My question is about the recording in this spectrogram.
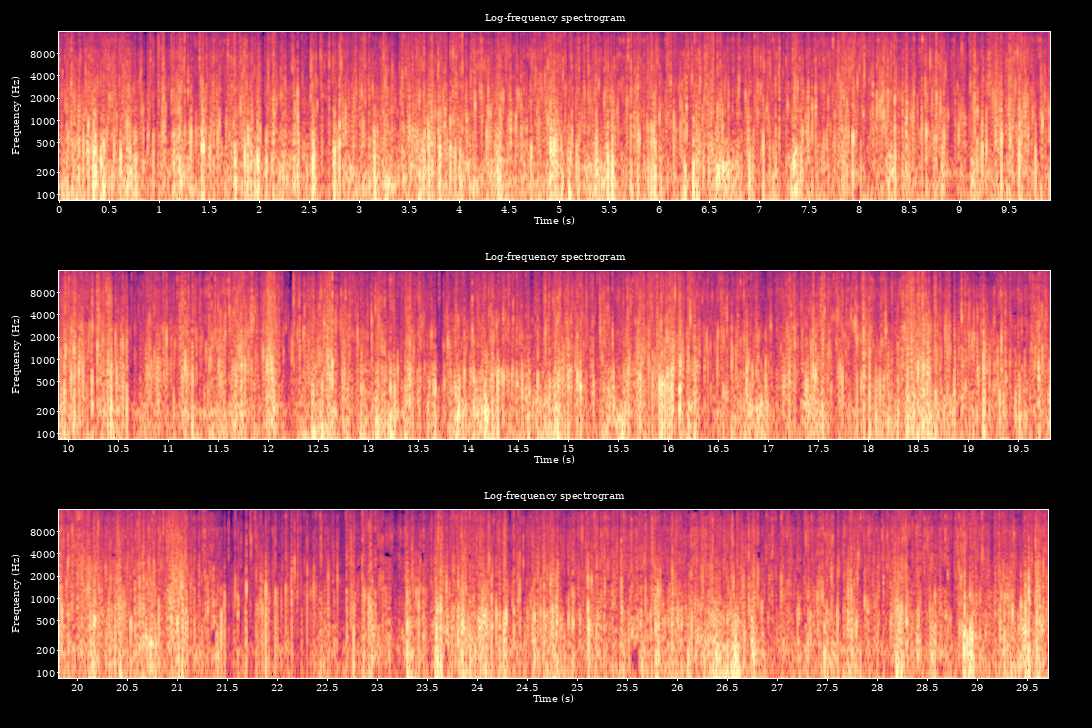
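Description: Fingertips rubbing and scratching plastic wrap stretched over a microphone's mesh grille, right on the mic: a dense, steady crackle of tiny clicks.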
